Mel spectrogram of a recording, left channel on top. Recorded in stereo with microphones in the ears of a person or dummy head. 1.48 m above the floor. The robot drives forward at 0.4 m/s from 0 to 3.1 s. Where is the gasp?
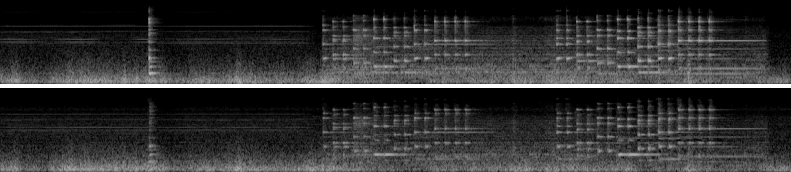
No gasp in this recording.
